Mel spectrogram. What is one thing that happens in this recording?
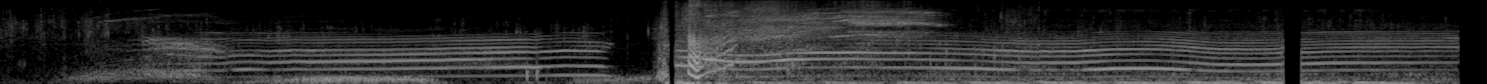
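A young man screams in pain, close by.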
